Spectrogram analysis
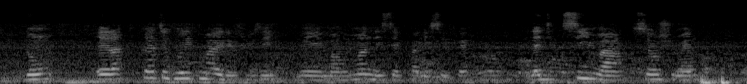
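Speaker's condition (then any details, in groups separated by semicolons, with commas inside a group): No condition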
